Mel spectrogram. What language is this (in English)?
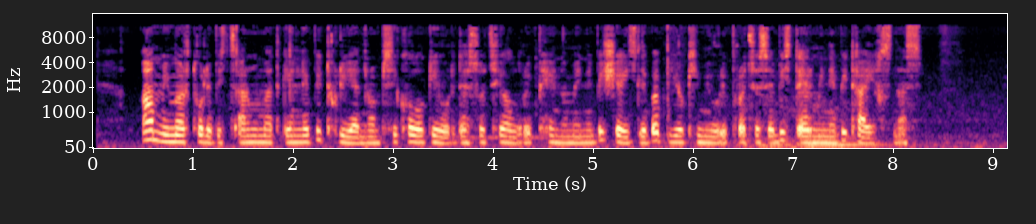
Georgian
